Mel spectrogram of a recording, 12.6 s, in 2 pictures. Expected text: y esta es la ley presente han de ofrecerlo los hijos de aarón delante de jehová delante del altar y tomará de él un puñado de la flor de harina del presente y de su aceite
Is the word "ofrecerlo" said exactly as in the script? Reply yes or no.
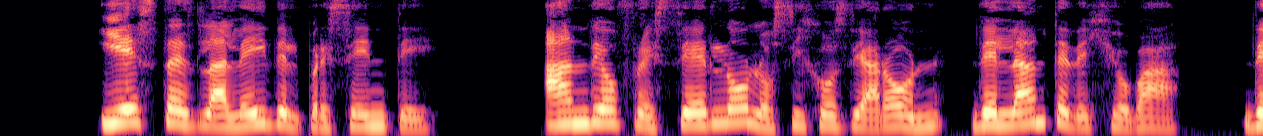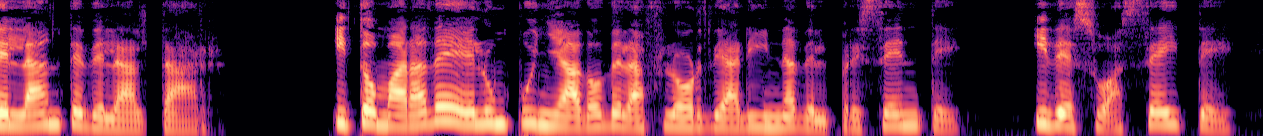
yes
